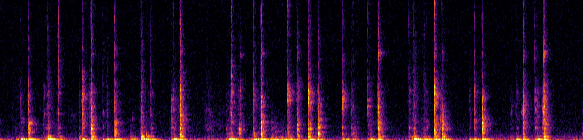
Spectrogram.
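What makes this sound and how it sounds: Fingertips type on a mint-green plastic typewriter-style keyboard with round white plastic keycaps and a hollow body. Quick, irregular bursts of key presses come with short pauses between them. Each stroke is a deep, hollow thud topped by a brief bright click that dies away almost at once.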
